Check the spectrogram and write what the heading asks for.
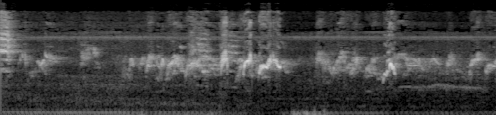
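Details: Evening song of a red-whiskered bulbul: a rambling stream of chirpy, warbling notes, rising in the middle with a few louder accented syllables, over a faint low hum.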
